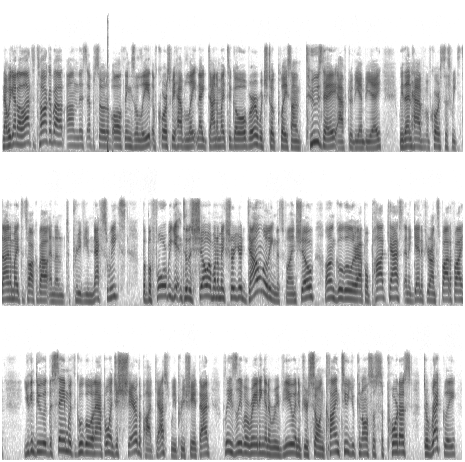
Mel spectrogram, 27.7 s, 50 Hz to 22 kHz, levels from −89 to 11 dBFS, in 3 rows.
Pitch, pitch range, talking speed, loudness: 175 Hz, 155-200 Hz, 245 wpm, -18 LUFS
